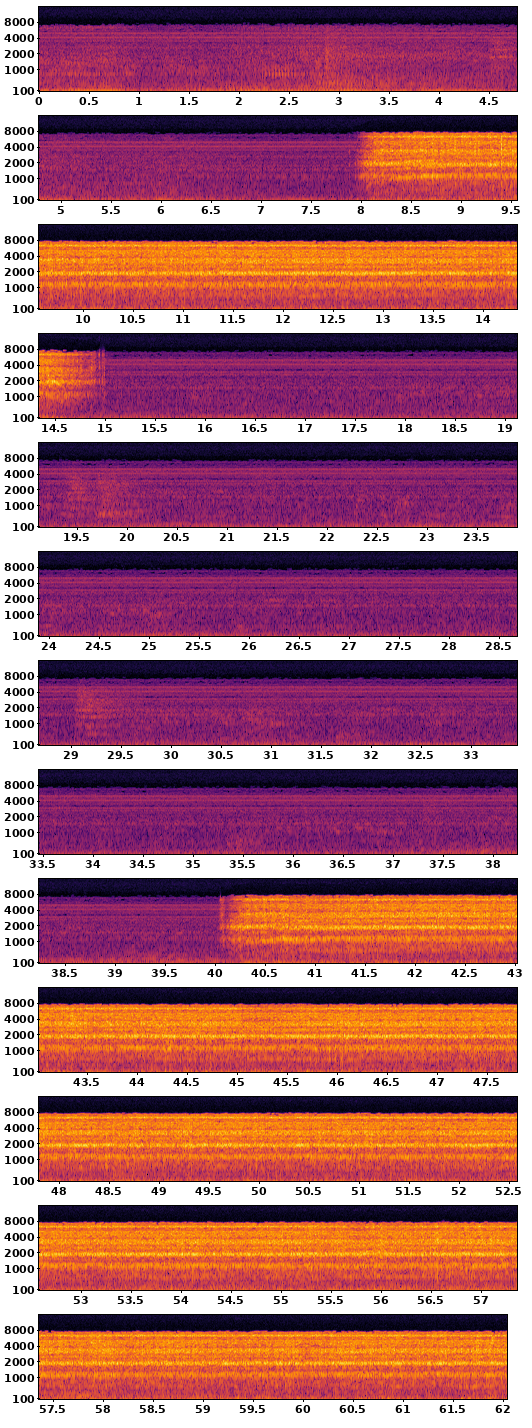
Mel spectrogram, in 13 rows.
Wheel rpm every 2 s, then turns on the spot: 0, 0, 0, 0, 130, 160, 160, 60, 0, 0, 0, 0, 0, 0, 0, 0, 0, 0, 0, 0, 120, 160, 160, 160, 160, 160, 160, 160, 160, 160, 160.
none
